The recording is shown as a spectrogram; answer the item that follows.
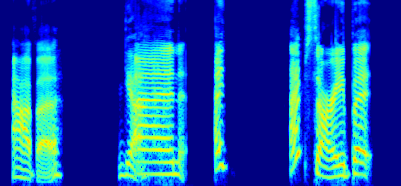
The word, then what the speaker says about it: Ava: Every Uber driver I've had, it's Eva. Like it's it's EH is how they're pronouncing like the Eva A. or Ava. Yeah.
